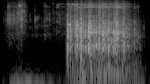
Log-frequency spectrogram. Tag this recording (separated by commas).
home sounds, Coin (dropping)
